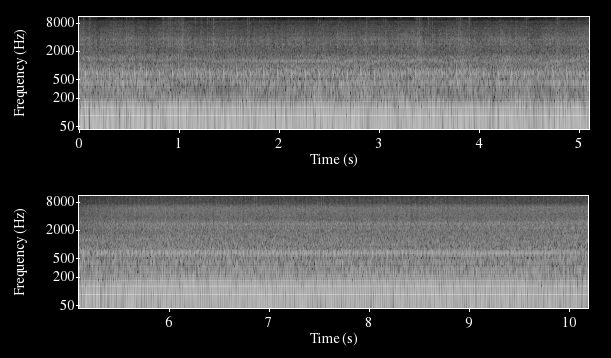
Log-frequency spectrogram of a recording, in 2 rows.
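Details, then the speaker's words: 1958 Ford F100 panel truck engine after cleaning plugs and replacing ignition points, with choke being adjusted: catches and settles into a steady idle firing on every cylinder, idle still slightly rough, owner suspects old fuel still in the system. "just like that it's running on every single cylinder the idle's a little rough still"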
